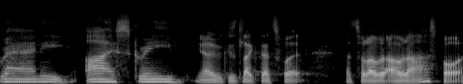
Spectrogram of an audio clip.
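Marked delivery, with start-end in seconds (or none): 0.0-1.8 put-on child scream, higher, slower. Retelling being a child calling for granny, retelling a child's scream. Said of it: "I was screaming for my granny".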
